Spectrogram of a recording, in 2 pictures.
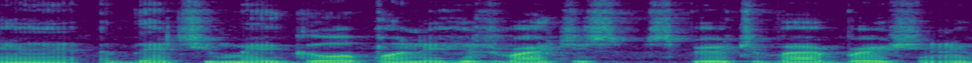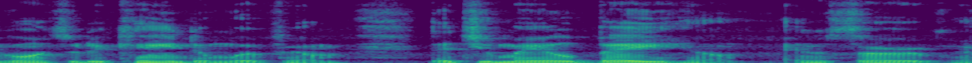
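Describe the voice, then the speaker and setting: A man with a very deep, low pitch and vocal fry talks at a fairly quick pace, with ordinary pitch variation and hardly any pauses. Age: 60s. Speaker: religious teacher. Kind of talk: religious lesson. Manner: halting, many fillers.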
